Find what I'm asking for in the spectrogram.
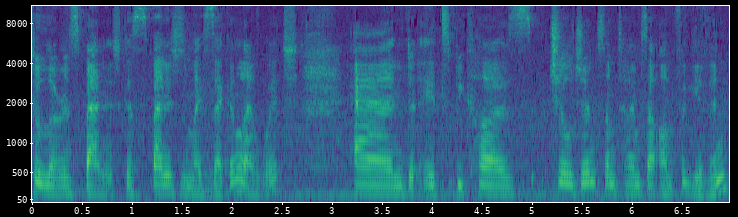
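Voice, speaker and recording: Noticeable background noise sits behind this recording. A woman speaks in a very deep, low voice. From US Virgin Islands (St. Thomas) and Puerto Rico. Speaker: politician. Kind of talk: interview.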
